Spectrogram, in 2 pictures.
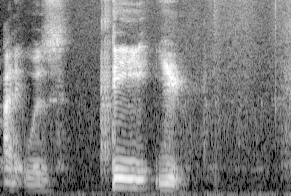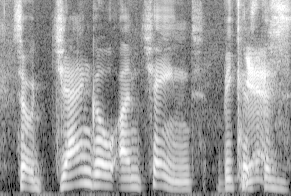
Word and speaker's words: Django: So Django Unchained, because Yes. the D is silent.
